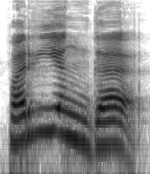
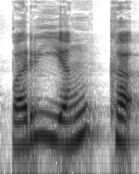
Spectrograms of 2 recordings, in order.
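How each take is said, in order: First: The consonant after the n is a voiced g. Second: The consonant after the n is an unvoiced k. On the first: The speaker calls it wrong. "it is not to be pronounced as Paryanga" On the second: The speaker calls it right. "but only as Paryanka, the first ka"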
